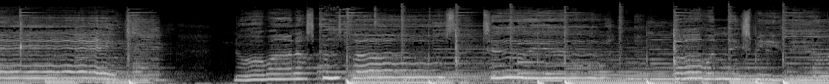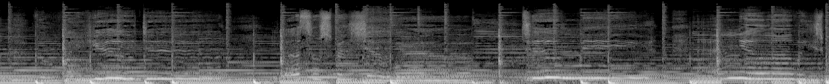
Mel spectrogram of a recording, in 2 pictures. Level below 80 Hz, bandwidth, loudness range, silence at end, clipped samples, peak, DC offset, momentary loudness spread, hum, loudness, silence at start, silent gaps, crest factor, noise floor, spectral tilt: -22 dBFS; 18 kHz; 3 LU; 0 s; under 0.1%; 0 dBFS; under 0.1%; 7 LU; none; -17 LUFS; 0 s; none; 16 dB; -40 dBFS; -6 dB/octave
